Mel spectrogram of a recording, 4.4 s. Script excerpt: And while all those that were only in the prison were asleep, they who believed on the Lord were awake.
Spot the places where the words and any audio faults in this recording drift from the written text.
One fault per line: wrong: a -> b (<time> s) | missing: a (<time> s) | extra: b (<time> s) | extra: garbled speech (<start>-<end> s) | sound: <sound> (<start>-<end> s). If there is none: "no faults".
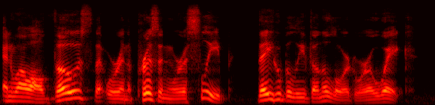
missing: only (1.2 s)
